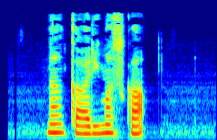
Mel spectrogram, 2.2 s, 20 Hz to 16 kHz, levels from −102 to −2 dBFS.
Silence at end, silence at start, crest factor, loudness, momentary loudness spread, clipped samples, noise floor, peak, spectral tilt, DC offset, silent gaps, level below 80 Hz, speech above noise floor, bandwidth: 0.75 s; 0.45 s; 20 dB; -22 LUFS; 10 LU; under 0.1%; -59 dBFS; -4 dBFS; -5 dB/octave; under 0.1%; none; -70 dBFS; 39 dB; 11.5 kHz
